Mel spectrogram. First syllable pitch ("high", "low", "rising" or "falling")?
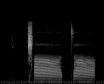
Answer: falling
